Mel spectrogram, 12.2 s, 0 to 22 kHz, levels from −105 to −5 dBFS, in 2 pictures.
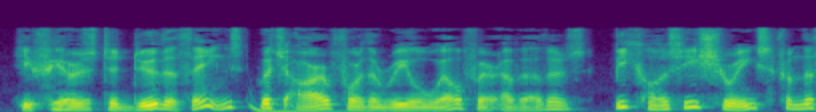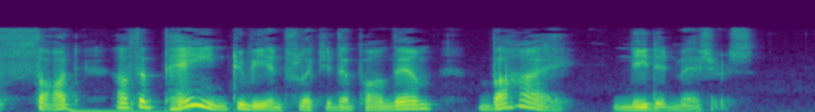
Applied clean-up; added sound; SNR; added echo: none; Bass drum; 20 dB; none.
